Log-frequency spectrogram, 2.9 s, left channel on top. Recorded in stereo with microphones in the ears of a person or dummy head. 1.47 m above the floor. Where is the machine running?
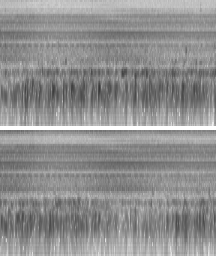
25° right (ahead or behind).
